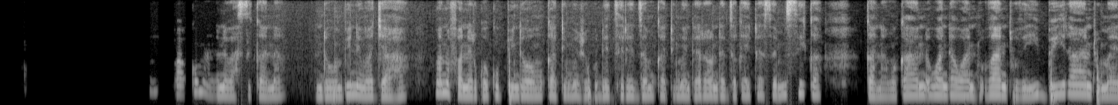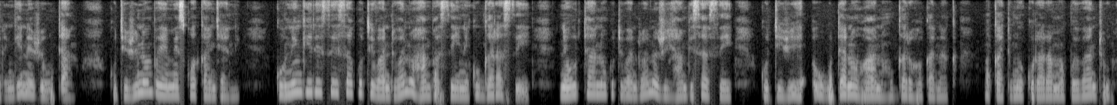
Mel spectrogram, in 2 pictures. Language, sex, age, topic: Ndau, female, 36-49, health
